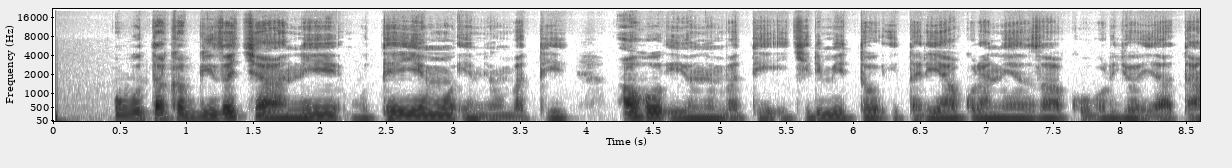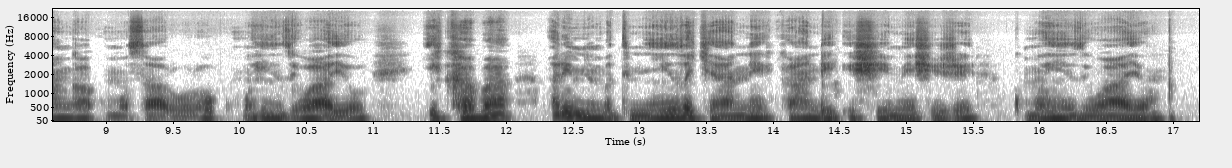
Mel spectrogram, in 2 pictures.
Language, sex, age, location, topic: Kinyarwanda, male, 25-35, Huye, agriculture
